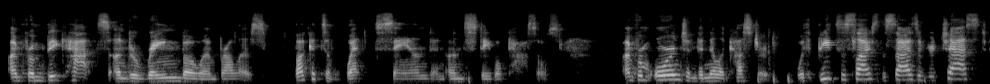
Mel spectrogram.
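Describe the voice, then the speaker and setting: A woman's voice: low-pitched, poor audio. A woman radio host chatting playfully with her co-host and reading poem lines aloud. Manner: playful, animated.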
